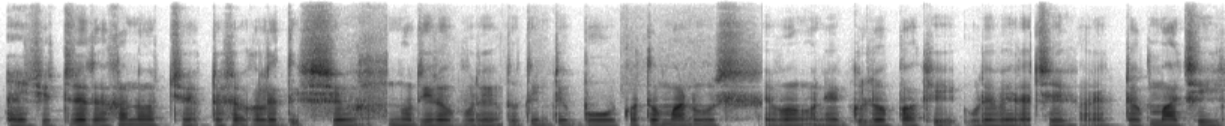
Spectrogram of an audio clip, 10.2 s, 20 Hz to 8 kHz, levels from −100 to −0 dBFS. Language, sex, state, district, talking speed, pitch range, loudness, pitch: Bengali, male, West Bengal, Malda, 135 wpm, 115-120 Hz, -21 LUFS, 115 Hz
